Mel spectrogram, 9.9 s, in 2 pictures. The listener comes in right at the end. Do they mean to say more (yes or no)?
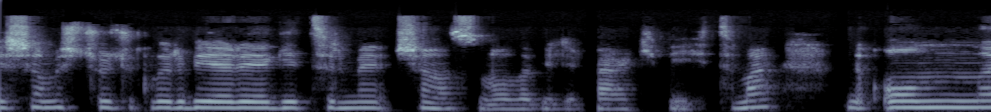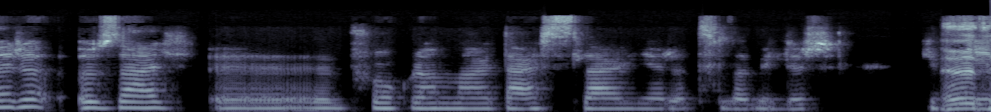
yes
